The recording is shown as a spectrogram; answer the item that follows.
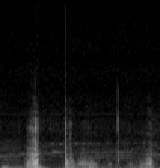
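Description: Handling noise: a few short, soft clicks and taps as a hard plastic graded-card slab is turned in the fingers close to the microphone.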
